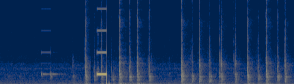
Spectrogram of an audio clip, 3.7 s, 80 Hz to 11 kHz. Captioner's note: typing on a C64 keyboard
